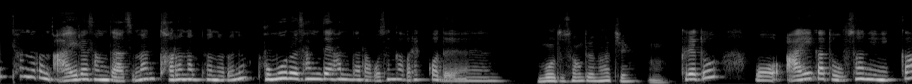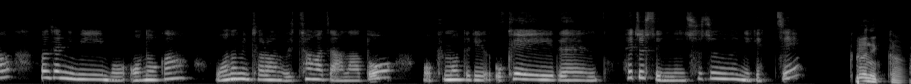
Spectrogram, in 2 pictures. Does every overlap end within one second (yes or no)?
yes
